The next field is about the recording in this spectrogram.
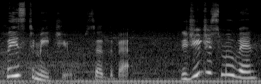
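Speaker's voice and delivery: bubbly friendly neighbour; cheerful bat. Acted. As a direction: bat greeting the new neighbour. Bat voiced higher and louder.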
